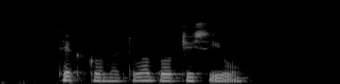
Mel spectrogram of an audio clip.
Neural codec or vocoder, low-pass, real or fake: none; 7.2 kHz; real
